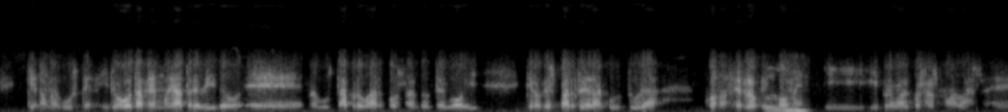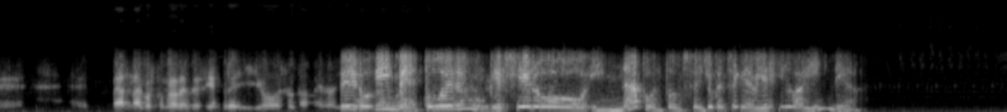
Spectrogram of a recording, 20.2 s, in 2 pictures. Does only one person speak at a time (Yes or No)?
No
